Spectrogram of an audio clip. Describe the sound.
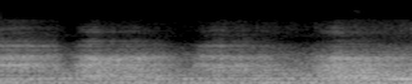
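A person demonstrates the heavy open-mouth breathing of patients whose noses are obstructed, with about three loud, airy breaths in a steady rhythm and no talking.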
